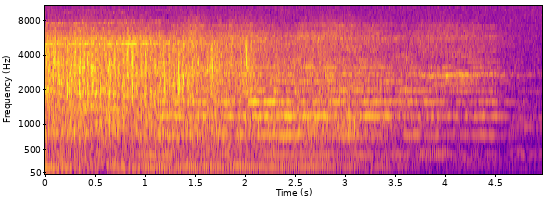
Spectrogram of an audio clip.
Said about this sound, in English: I can hear a plane.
